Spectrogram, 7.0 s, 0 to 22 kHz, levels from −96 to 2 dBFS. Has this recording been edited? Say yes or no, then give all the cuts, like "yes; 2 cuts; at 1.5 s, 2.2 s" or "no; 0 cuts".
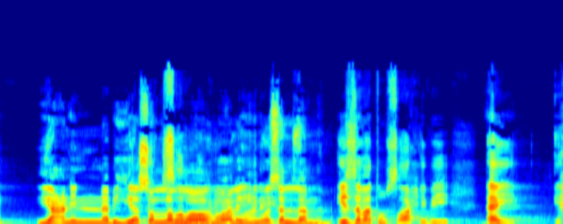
no; 0 cuts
